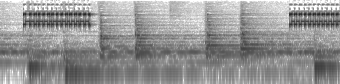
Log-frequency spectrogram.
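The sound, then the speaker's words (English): A telephone rings with a loud, rapid electronic trill, two bursts about three seconds apart, with a short musical melody playing between them. “Your phone just might ring.”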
